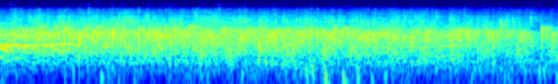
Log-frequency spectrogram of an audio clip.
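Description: A large audience claps steadily and loudly, a dense wash of applause that fills the room for several seconds without pause, with a faint murmur of voices underneath.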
